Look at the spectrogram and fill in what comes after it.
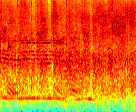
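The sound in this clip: Audience applause and cheering roar continuously at high loudness for nearly three seconds, with crowd voices and whoops mixed into the clapping.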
